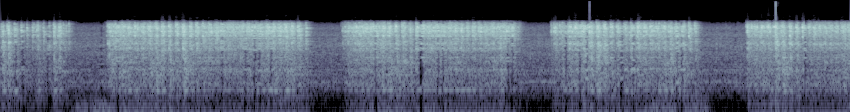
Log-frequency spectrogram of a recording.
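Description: Spalted wood coaster blank turning on a wood lathe as the tool nibbles off the corners, a loud continuous rasping scrape in long passes of about two seconds, broken by brief pauses, close and with no talking.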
